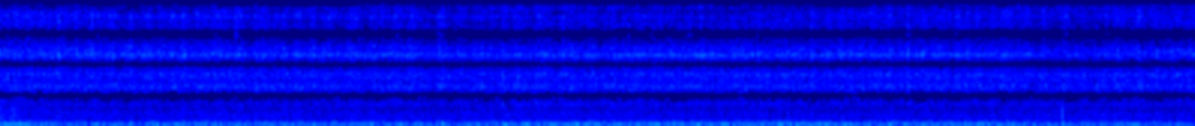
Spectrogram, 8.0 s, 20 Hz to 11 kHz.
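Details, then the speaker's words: MSR Whisperlite stove on 91% isopropyl alcohol through a kerosene K jet drilled out with a #68 bit, burning at a low setting: soft, even roar with no pulsing or sputter. It is quieter than on white gas, with a beautiful flame. "it's not as loud as running white gas but that flame dispersion is beautiful"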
